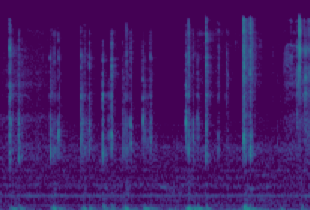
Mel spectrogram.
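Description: Computer keyboard typing: a faint run of irregular keystroke clicks as a layer name is typed in.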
